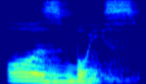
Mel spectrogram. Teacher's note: a gente tem o artigo masculino no plural os antes de um B ele vai ser pronunciado com o som de z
